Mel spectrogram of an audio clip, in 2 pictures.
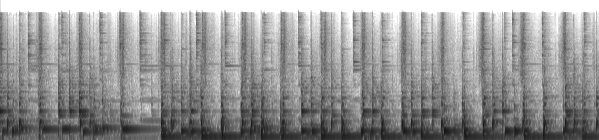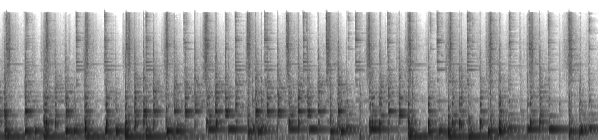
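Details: Upbeat percussive music with wood-block taps, drums and a looping melodic line fills the whole stretch, with no animal voices.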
